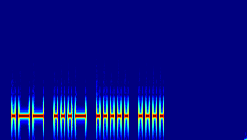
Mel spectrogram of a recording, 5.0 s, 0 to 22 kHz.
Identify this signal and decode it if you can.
Morse code, heard as a keyed tone, about 17 wpm, 700 Hz. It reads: WV5H
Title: USA Callsign DE Callsign - 4 Characters - 17wpm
